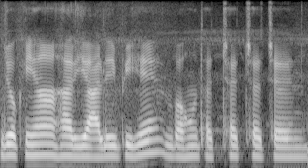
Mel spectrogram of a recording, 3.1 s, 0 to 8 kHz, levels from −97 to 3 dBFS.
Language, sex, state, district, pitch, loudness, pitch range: Chhattisgarhi, male, Chhattisgarh, Rajnandgaon, 140 Hz, -15 LUFS, 135-150 Hz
